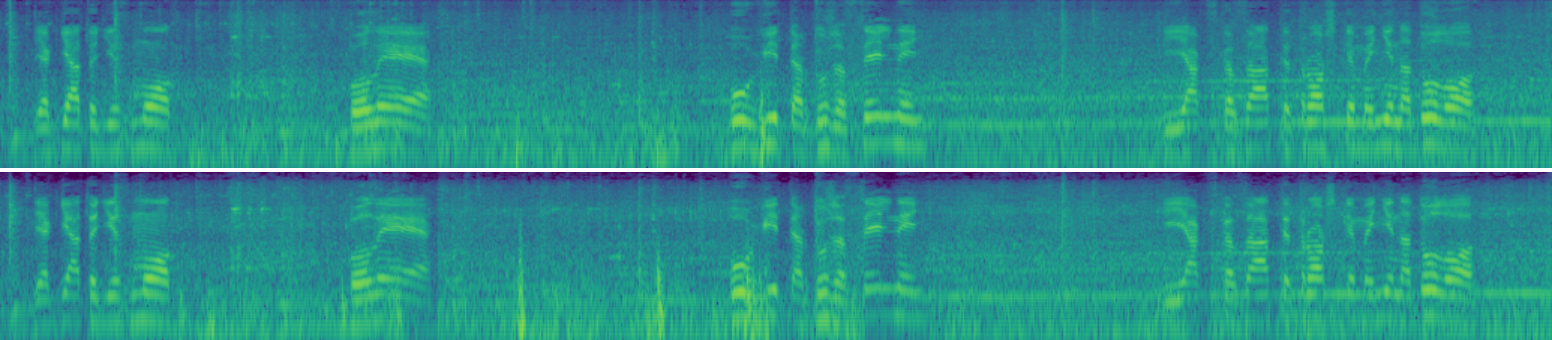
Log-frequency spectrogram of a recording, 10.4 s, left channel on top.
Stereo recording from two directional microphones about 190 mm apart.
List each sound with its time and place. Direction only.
0.3 s speech: 15° left (ahead or behind)
1.0 s speech: 5° left (ahead or behind)
2.3 s speech: 25° left (ahead or behind)
4.9 s speech: 20° left (ahead or behind)
7.8 s speech: 25° left (ahead or behind)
